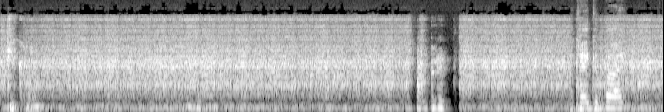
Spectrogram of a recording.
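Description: Brief garbled voice fragments break through the radio static.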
